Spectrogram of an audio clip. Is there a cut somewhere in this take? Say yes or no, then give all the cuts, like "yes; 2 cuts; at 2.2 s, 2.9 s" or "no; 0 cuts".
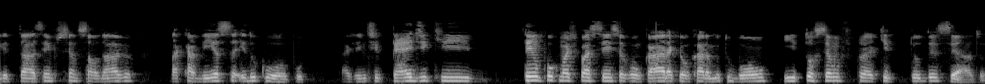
no; 0 cuts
